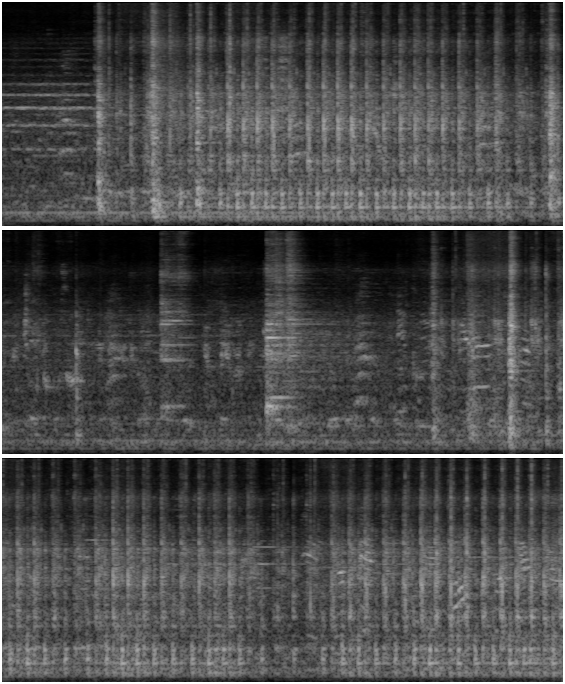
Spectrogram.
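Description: A sewing machine rattles rapidly as it stitches fabric.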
